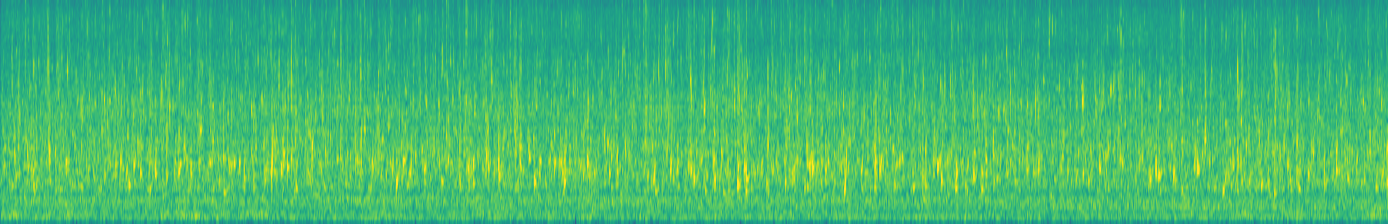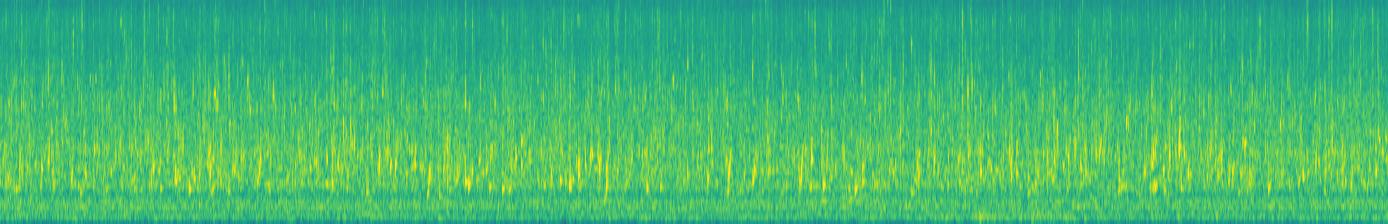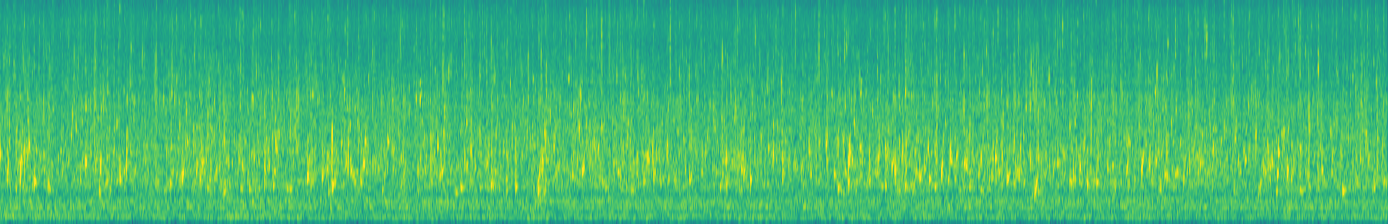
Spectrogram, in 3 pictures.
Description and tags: Recorded using Zoom MS configured microphone, tracks have been panned accordingly before uploading on to the web.
It was crowded that afternoon and the weather wasn't that great. Had a bit of thunderstorm and rain after the field recording session.
This sound of streaming water is not artificial, it was taken by the river where water streams down and hits the rock.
